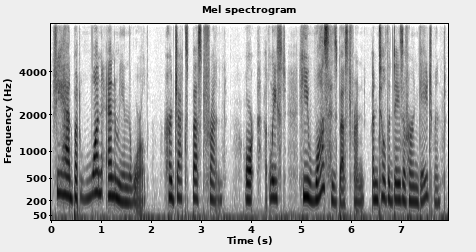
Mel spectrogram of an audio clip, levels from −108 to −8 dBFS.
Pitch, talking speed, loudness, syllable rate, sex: 220 Hz, 195 wpm, -19 LUFS, 5.0 syllables/s, female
